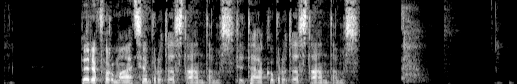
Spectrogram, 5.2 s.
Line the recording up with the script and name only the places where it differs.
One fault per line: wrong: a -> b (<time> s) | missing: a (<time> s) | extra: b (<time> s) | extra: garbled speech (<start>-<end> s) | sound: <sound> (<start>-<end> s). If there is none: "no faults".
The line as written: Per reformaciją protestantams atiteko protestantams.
sound: cough (4.0-4.3 s)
